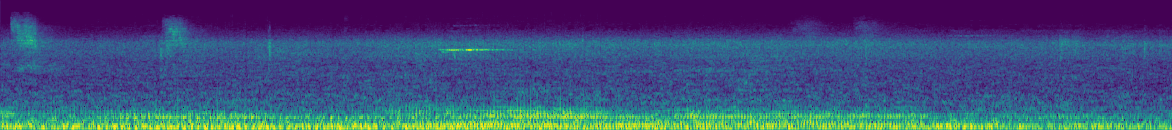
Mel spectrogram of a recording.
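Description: A motor vehicle's engine running with a steady low hum, a little louder through the middle and easing off near the end.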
